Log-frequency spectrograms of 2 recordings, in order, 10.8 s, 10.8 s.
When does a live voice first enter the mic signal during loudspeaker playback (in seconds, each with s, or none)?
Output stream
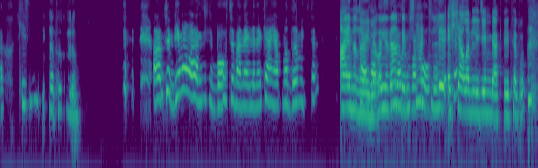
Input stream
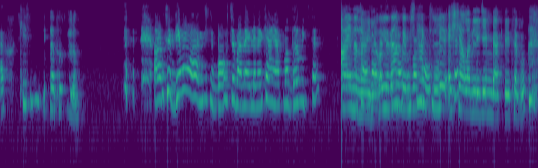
none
